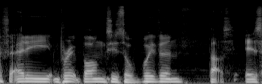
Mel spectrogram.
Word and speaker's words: Wyvern: An absolute must-buy for any Brit-bongs is a Wyvern. That is how you pronounce it.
